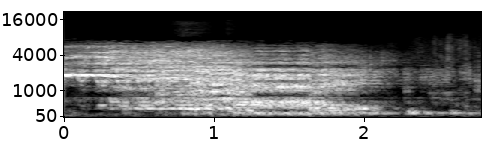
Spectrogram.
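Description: Horses in the film Young Frankenstein let out a loud, close whinny that rises and trails off over about two seconds, followed by faint hoof and stamping sounds.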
